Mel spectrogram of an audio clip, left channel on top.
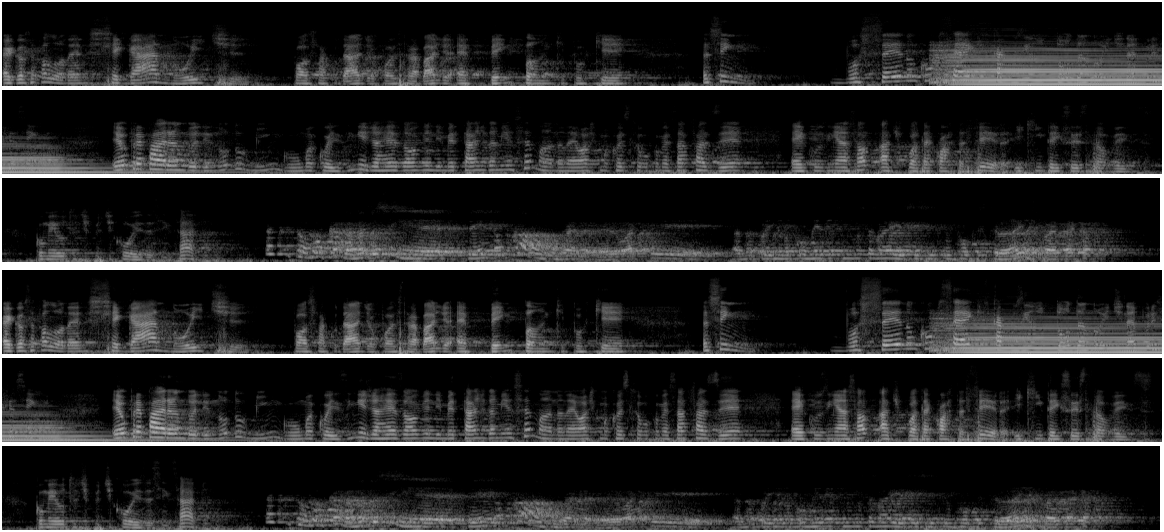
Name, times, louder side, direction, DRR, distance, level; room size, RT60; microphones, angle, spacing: voice 1, 0.0-2.5 2.9-6.2 7.0-7.5 8.3-23.1 23.5-25.4, right 3 dB, 35° right, 10 dB, 1.4 m, -34 dB
voice 2, 5.8-6.2 11.5-12.4 18.0-18.1 25.8-30.2 30.5-34.1, left 1 dB, 35° left, -7 dB, 7.6 m, -35 dB
Bowed string instrument, 9.3-13.6, left 1 dB, 15° left, 1.1 m, -27 dB
29.5 x 24.5 x 6.0 m, 1.4 s
head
